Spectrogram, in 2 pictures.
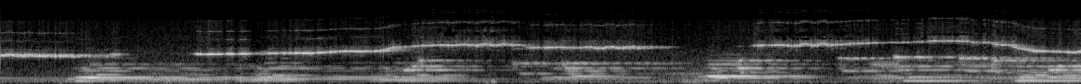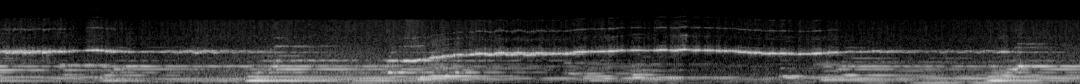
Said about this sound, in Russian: прозвучало «Адажио из Лебединого озера», художественный свист и аккомпанемент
